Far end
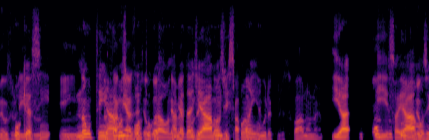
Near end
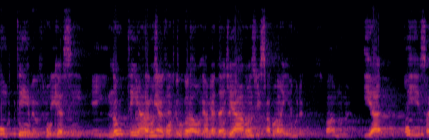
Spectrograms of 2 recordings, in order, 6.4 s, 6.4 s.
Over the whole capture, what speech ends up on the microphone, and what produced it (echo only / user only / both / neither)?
echo only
